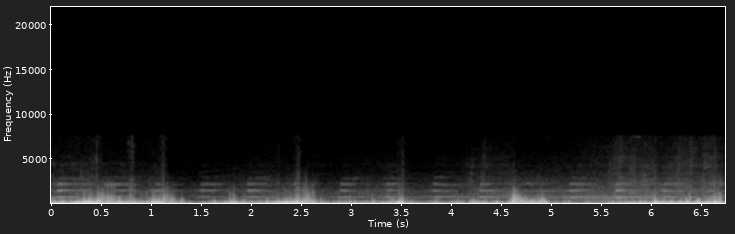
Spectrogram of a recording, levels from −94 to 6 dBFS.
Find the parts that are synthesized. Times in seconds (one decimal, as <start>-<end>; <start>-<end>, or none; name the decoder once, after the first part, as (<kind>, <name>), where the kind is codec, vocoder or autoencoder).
none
